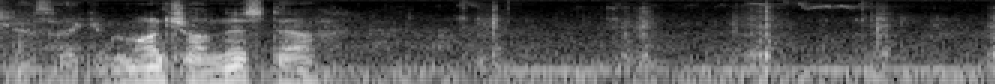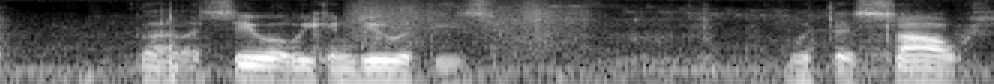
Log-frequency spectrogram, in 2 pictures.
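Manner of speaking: talking through a mouthful; words round a bite of food; mouth full. Real, not acted. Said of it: "I'm talking with my mouth full".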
